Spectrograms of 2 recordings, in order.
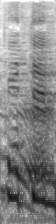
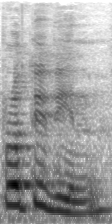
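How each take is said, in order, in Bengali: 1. শব্দটি ছোট করে বলা হয়েছে, 'র' আর একটি অক্ষর বাদ দিয়ে। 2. শব্দটি পুরোটা বলা হয়েছে, সব অক্ষর সহ। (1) "তুমি যে আমাকে বলো আম্মু পুতিন" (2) "না প্রতিদিন"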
